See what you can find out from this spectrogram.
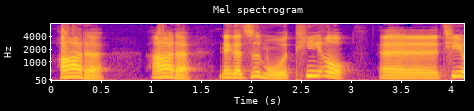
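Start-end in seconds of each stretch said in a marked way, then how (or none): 0.1-1.4 "oughta" as AH-duh, stressed first syllable; punched AH, light flapped "duh" in "oughta"; linked weak form. Shown as a demonstration. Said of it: "连读变成oughta".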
